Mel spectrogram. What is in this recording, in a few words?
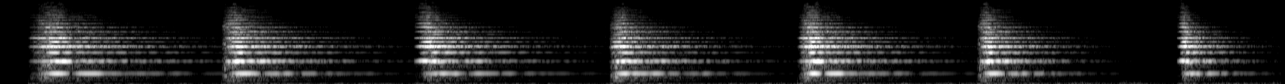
Strings; Albion Timemachine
